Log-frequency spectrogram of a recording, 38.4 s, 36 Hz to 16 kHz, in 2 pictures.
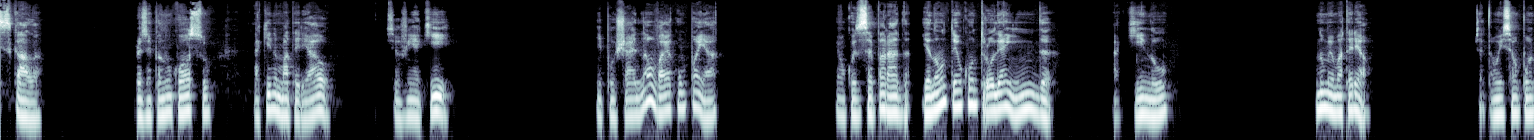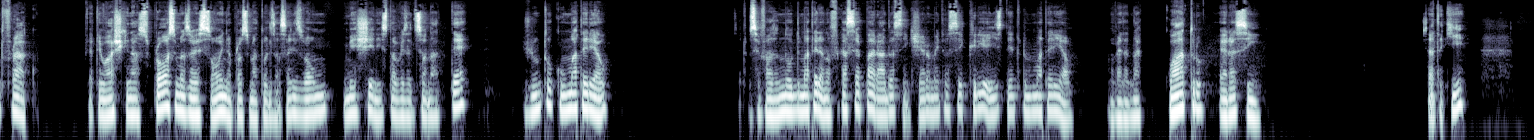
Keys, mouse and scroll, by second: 4.5 click, 4.7 click, 6.1-11.3 drag, 12.4 click, 15.3 click, 15.5 click, 36.8-37.8 scroll down 2.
